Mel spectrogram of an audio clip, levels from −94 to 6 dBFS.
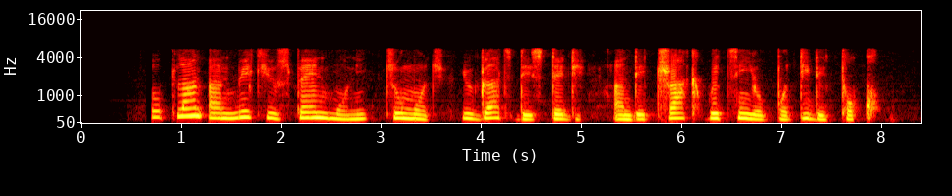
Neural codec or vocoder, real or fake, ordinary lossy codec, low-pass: vocoder, 22.05 kHz, 80 mel bands, WaveNeXt; fake; none; 5.4 kHz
